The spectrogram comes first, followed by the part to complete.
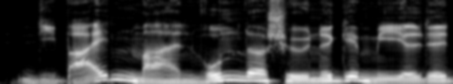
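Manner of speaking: plain reading voice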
